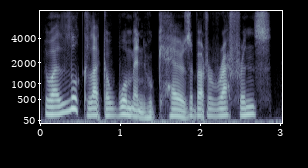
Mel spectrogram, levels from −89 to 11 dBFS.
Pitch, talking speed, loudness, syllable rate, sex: 145 Hz, 215 wpm, -17 LUFS, 6.0 syllables/s, female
